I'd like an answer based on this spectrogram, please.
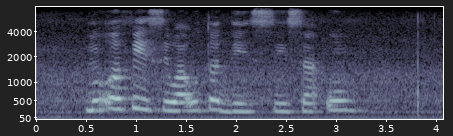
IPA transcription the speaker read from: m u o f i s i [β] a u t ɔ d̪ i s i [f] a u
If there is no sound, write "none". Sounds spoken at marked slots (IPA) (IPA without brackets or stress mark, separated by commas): w, s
